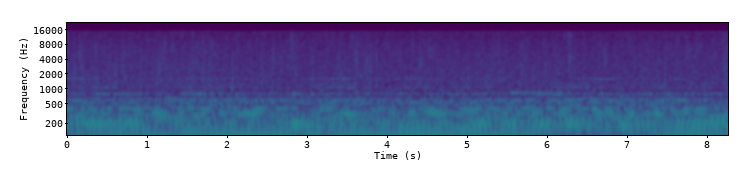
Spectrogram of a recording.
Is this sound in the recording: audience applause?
no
